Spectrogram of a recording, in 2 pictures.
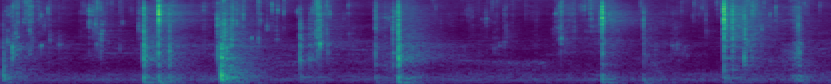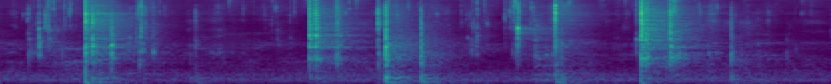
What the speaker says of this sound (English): And then we are just going to hand mash.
